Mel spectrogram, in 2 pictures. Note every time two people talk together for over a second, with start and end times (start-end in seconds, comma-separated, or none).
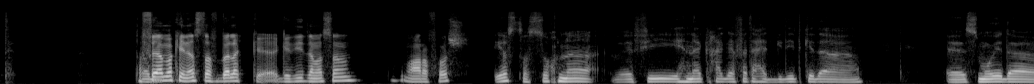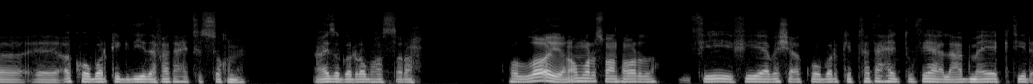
none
